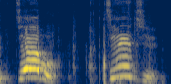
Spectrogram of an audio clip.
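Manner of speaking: hyped announcer. Acted. Hyping the double-digit scorers.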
